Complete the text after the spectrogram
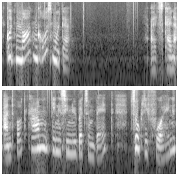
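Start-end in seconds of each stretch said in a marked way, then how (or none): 0.1-1.4 put-on louder and higher girl's call through the door; rufend. A narrator's reading. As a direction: call out cheerfully from the doorway. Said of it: "Schon an der Tür rief es". (Rotkäppchen ruft laut und hell durch die Tür)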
